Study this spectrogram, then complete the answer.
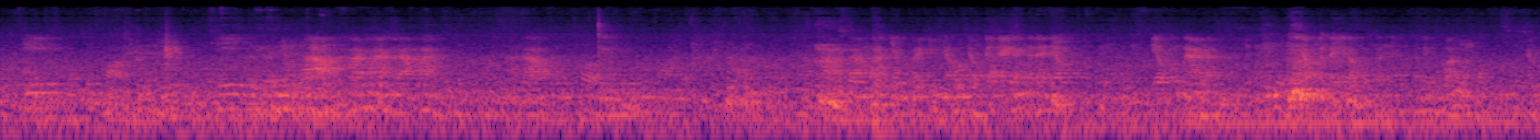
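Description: Several men talk quietly nearby in a room.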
